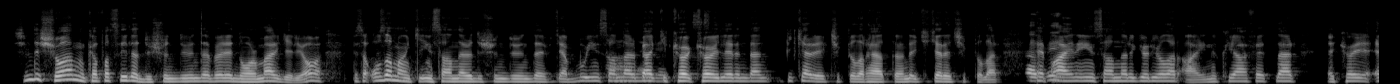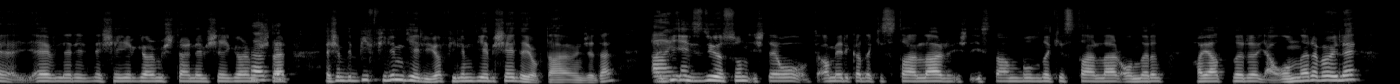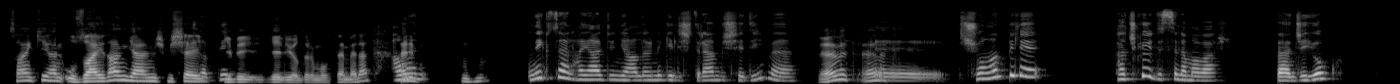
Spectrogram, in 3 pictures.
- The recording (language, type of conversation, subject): Turkish, podcast, Sence bazı filmler neden yıllar geçse de unutulmaz?
- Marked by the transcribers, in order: other background noise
